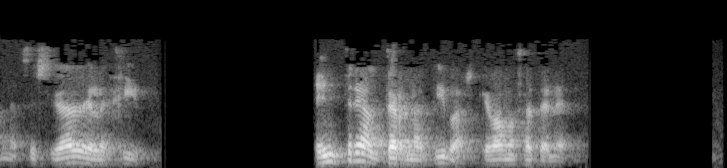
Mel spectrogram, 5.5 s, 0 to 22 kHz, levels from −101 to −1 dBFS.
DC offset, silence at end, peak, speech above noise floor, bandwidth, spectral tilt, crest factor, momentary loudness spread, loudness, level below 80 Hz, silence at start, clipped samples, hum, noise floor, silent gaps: under 0.1%; 1.2 s; 0 dBFS; over 71 dB; 7.4 kHz; -6 dB/octave; 22 dB; 16 LU; -19 LUFS; -62 dBFS; 0 s; under 0.1%; none; under -90 dBFS; 1.24-2.34 s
